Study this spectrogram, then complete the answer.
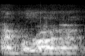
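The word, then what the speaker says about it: Amburana: It's a Brazilian wood called Amberana. Did I pronounce it right?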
